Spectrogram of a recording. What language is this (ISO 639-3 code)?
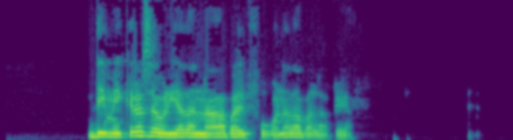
cat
